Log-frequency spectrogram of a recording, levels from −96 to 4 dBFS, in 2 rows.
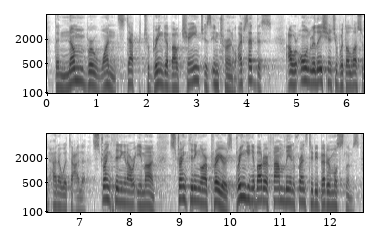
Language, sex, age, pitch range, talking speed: English, male, 40-59, 170-230 Hz, 175 wpm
